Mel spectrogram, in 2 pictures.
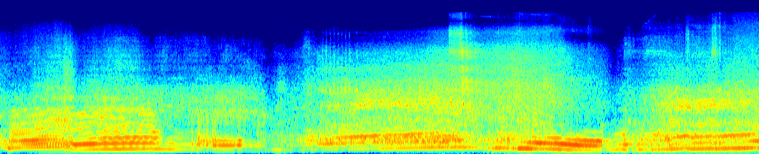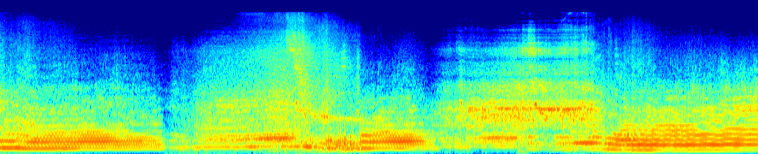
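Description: VW Golf GTI hill-climb race car's engine revving hard, its pitch climbing through each gear and dropping off at gear changes and lifts for corners, over several passes with abrupt jumps between them.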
